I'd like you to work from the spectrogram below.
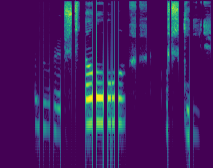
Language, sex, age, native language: Icelandic, male, 8, Icelandic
